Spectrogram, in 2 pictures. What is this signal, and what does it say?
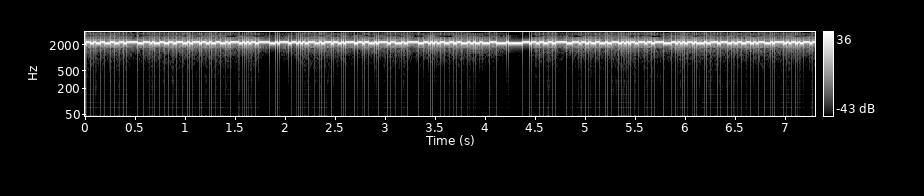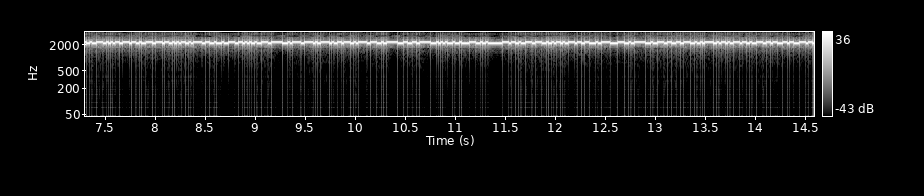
RTTY, about 45.45 baud. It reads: WITHIN WESTERN ELECTRIC. IT WAS ORGANIZED AS A SEPARATE ENTITY, AND CONTAINED ALL
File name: fsk170 / teletype-corp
